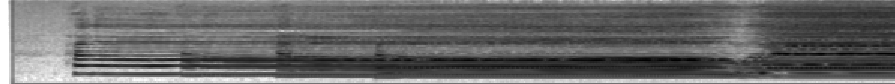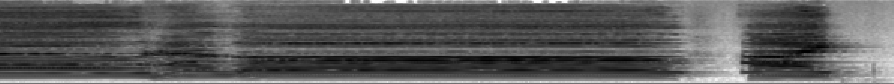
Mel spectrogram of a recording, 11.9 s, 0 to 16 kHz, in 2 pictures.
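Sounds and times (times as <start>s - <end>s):
tenor voice with chorus effect: 0.5s - 11.8s.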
